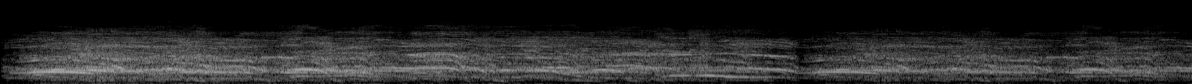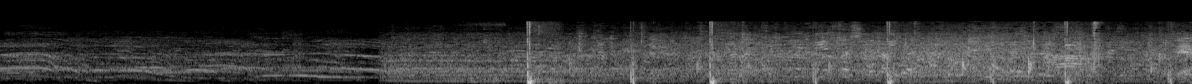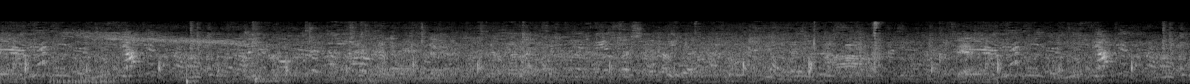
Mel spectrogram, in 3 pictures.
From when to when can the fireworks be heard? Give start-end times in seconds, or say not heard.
16.6-19.4, 20.1-22.9, 23.6-26.8.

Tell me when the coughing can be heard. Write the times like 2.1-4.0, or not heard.
not heard.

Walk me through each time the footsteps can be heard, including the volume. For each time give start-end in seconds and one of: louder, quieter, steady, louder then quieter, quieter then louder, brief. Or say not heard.
not heard.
